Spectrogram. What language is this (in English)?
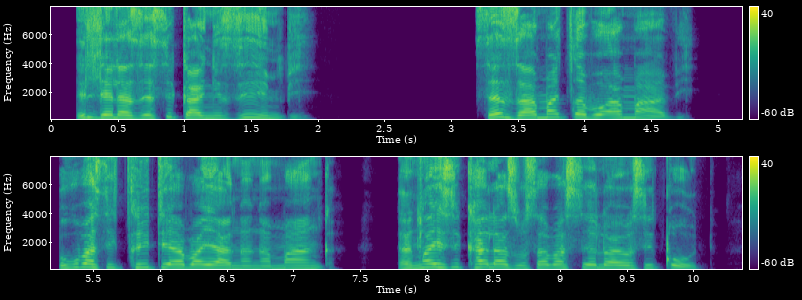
North Ndebele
